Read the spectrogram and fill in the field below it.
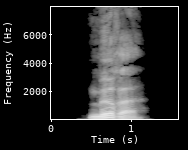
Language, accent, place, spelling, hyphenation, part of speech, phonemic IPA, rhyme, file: German, Germany, Berlin, Myrrhe, Myr‧rhe, noun, /ˈmʏʁə/, -ʏʁə, De-Myrrhe.ogg
- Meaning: myrrh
